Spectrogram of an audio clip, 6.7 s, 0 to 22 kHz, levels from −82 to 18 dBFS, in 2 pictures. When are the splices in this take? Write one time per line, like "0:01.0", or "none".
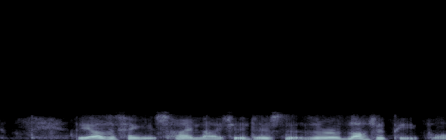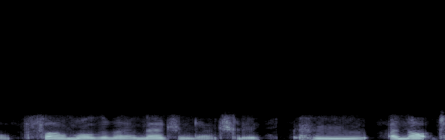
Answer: none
